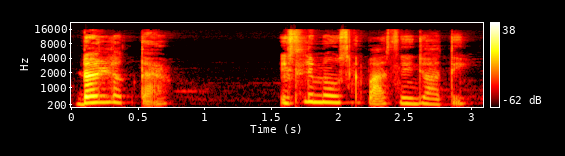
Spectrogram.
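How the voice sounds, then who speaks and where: A dramatic, lovestruck teenage schoolgirl in an audio story, played by a woman narrator. She gushes in slangy, exaggerated bursts, and her voice sits high. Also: fairly even intonation, normal speed, gravelly. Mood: gushing. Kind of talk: Hindi audio story role-play.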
